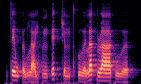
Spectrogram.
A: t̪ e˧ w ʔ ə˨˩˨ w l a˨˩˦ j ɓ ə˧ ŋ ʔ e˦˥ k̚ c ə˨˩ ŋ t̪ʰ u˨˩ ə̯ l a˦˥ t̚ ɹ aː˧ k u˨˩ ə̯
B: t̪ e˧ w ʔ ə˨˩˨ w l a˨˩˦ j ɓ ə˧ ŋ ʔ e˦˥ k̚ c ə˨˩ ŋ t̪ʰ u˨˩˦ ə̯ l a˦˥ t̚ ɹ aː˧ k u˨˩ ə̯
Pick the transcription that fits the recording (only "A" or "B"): A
